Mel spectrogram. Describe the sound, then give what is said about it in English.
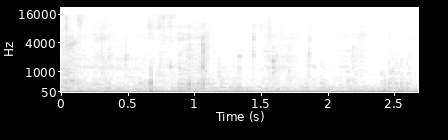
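Munching and crunching on food, with irregular crisp bites and chewing repeating steadily over a low background hum, no talking. “Also, you want to take a guess what I'm munching down on now?”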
